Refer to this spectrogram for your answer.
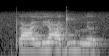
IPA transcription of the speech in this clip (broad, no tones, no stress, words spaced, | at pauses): pʼəʕɛɣeʕə dulːə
